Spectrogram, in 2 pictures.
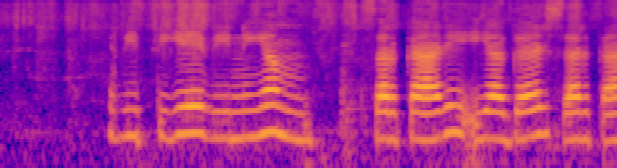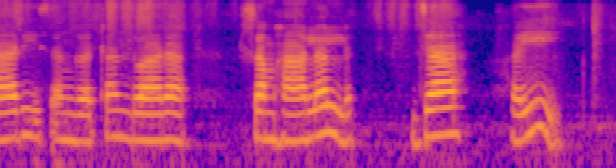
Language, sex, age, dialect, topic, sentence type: Magahi, female, 31-35, Southern, banking, statement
